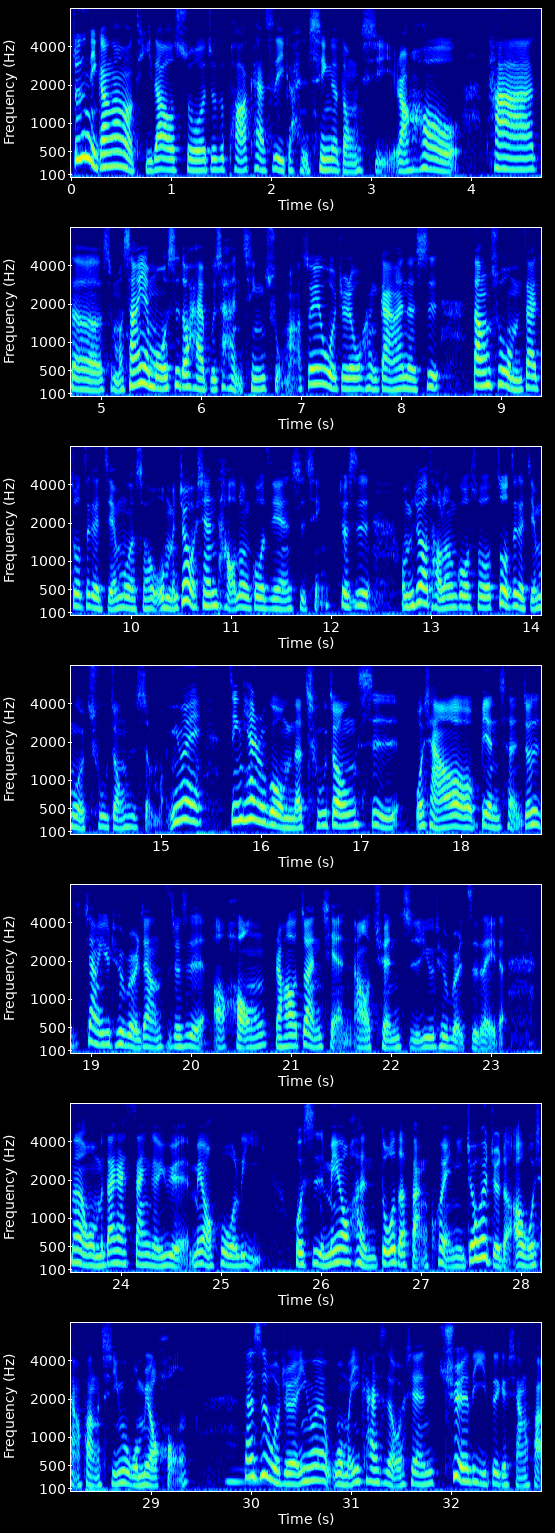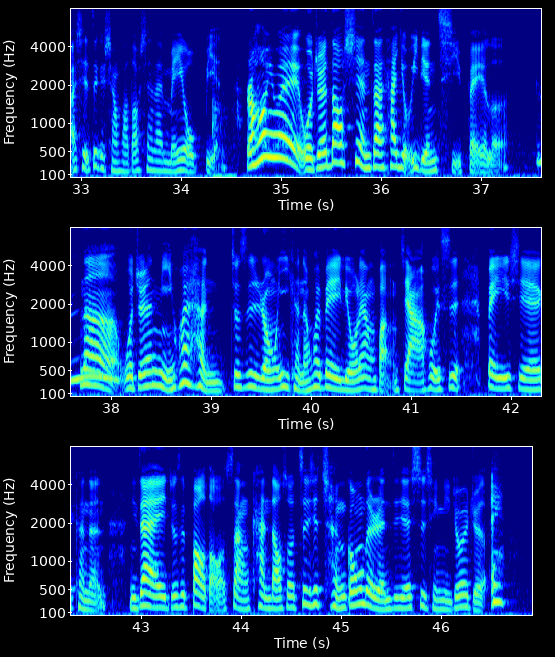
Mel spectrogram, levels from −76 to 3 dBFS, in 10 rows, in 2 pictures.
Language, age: Chinese, 20-39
